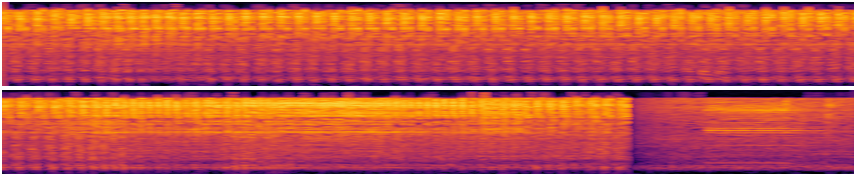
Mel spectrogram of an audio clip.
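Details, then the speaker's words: Bike engine at idle with fast, even metallic ticking about four per second: piston slap, the piston loose in the worn block; teardown shows it rocking loose. "Piston का आवाज़ आ रहा है। अब piston block में ढीली हो गई है, इसलिए वो आवाज़ कर रही है।"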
